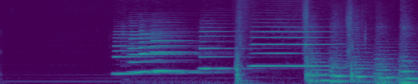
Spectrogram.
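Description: Background score music enters about a second in after a brief silence, carried by a woodwind melody of held notes. A sharp hit comes just past the middle, followed by shorter notes.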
